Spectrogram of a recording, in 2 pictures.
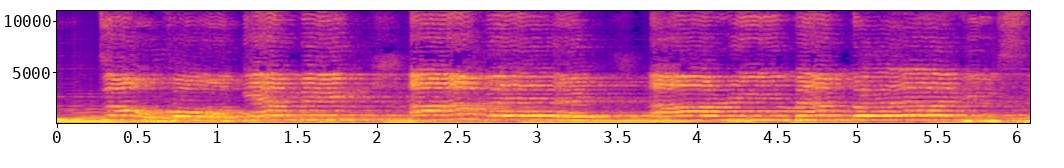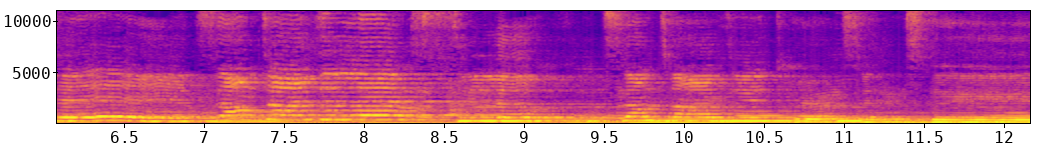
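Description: A woman singing a song into a microphone, with sustained instrumental accompaniment underneath.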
